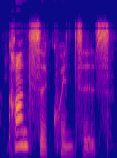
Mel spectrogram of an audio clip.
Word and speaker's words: consequences: We had just the right number of words for an hour, starting with consequences. And the "siz" at the end is really a Z, but it doesn't have to be a perfect Z.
